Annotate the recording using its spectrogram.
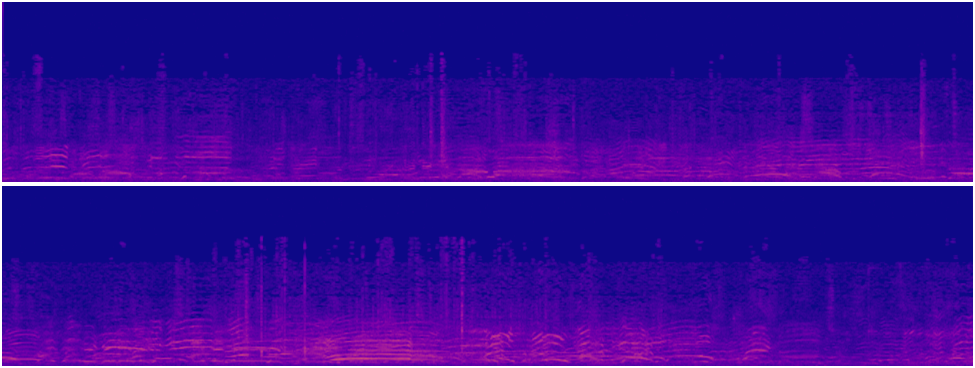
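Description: Young women shout and call to each other outdoors.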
